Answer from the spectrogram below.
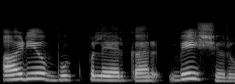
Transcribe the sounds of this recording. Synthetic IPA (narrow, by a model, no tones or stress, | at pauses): aɽijobukplejəɾkaɾbeɕuɾu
